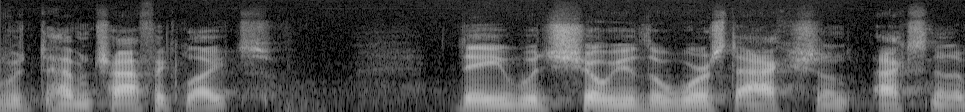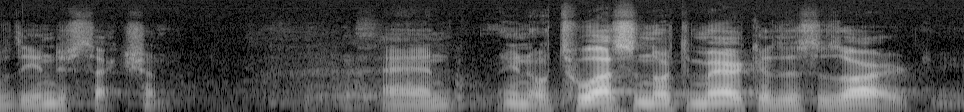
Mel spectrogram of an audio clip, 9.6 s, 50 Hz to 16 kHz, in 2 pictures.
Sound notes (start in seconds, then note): 6.4 audience: Laughter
